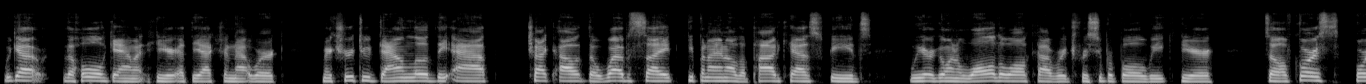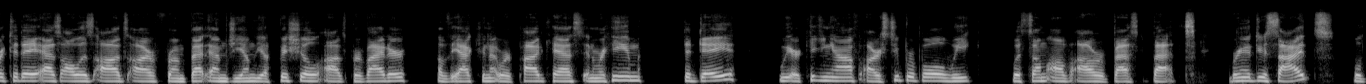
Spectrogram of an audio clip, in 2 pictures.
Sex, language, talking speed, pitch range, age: male, English, 180 wpm, 140-165 Hz, 30-49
